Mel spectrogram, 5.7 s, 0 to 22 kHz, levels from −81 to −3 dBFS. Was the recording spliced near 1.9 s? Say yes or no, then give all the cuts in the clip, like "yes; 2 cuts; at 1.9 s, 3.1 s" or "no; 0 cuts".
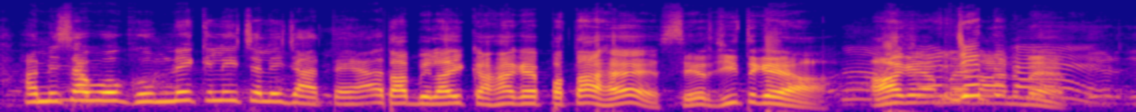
yes; 1 cut; at 1.9 s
